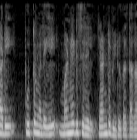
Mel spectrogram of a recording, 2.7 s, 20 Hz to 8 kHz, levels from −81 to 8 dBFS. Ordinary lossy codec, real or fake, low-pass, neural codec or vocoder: Opus, 64 kbps; real; 7.2 kHz; none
